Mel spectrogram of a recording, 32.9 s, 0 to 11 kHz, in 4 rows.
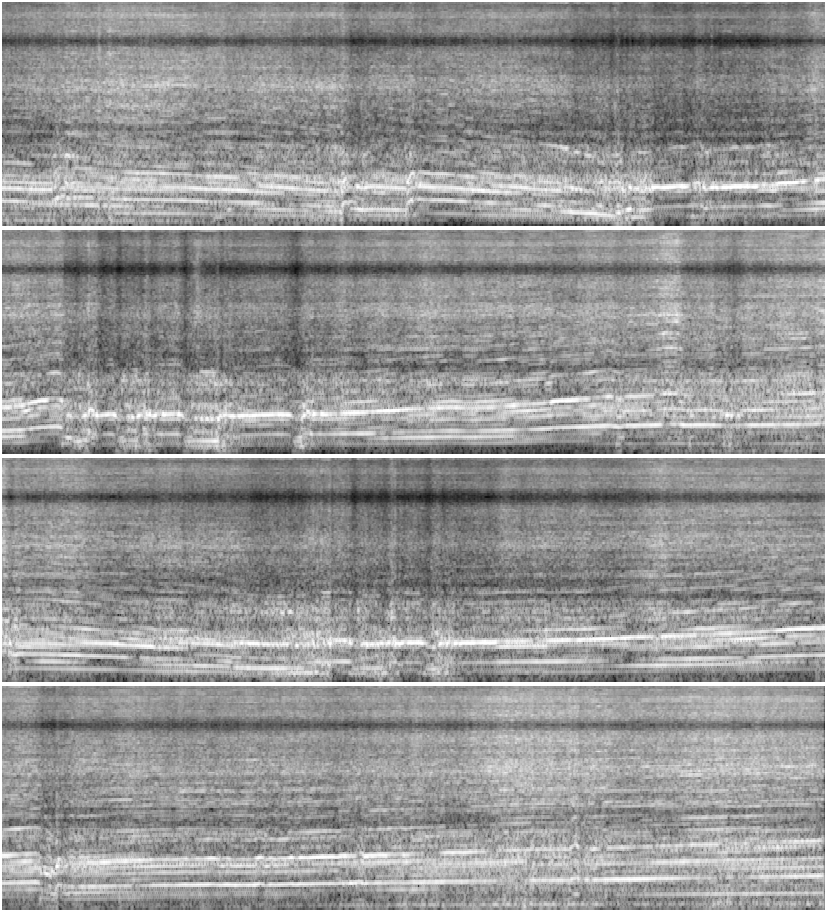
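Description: In-car sound of a 1960s Ford Mustang race car's engine at racing pace, its revs repeatedly climbing through the gears and falling back. The engine note drops sharply about six seconds in and again around twenty seconds in, then climbs again.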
